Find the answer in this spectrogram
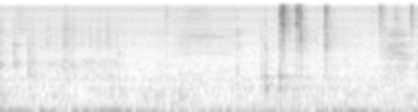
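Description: Faint handling noise of small plastic action-figure belts: scattered light clicks and rustles, with a quick cluster of sharp clicks nearly three seconds in.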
